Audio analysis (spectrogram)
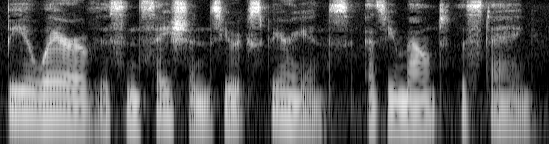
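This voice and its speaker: A woman leading a scripted guided meditation in a measured, hushed manner, letting her phrase endings trail away. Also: sits low, fairly even intonation, creaky, a little hiss or hum.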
